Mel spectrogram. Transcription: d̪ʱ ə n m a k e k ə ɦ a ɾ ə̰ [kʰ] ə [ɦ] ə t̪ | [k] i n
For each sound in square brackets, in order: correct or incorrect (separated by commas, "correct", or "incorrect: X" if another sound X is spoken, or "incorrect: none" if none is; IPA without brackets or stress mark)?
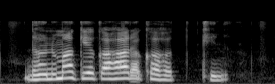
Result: correct, correct, incorrect: kʰ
